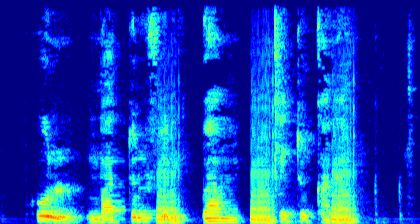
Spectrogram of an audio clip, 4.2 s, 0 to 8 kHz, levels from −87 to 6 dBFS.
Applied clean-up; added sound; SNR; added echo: neural mask model RNNoise.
